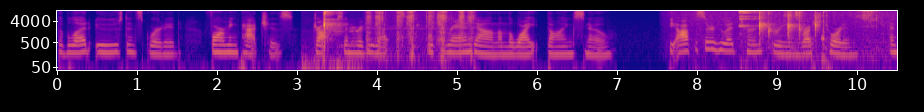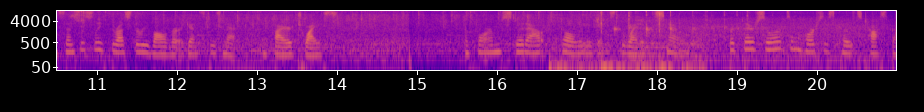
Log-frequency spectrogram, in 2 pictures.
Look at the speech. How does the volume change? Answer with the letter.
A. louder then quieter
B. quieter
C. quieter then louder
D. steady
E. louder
D.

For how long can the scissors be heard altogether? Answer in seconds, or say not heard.
6 s.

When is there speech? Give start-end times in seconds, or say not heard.
0.0-7.0, 7.7-14.0, 15.6-20.9.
